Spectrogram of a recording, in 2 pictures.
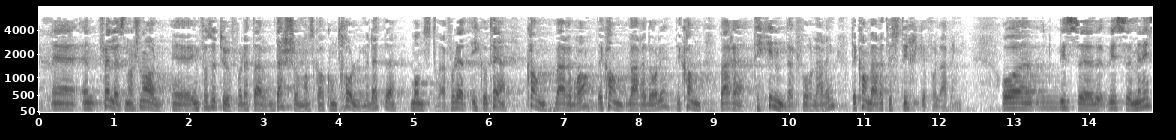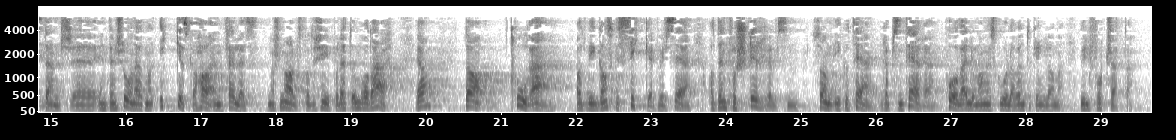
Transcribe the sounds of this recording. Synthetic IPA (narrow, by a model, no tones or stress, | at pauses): ɛnfɛlːəsnɑʂʊnɑːlɪnfɾɑst̪ɾʉk̚t̪ʰʉːɾfɔɖɛt̪ːəhæːɾd̪æʂɔmːɑnskɑlhɑːkʊnt̪ʰɾɔlːmɛd̪ɛt̪ːə | mɔnst̪ɾə̰fɔɖiːɑt̪ikʊt̪ʰeː | kʰɑnʋæːɾəbɾɑːd̪ɛkʰɑnʋæːɾəd̪oːɭɪd̪ɛkʰɑnʋæːɾət̪ʰɪlhɪnd̪əɾfɔɾlæːɾɪŋd̪̥ɛkʰɑnʋæːɾət̪ʰɪlst̪ʏɾkəfɔɾɭæ̰ːɾɪ̰ŋ | ɔʋɪsʋɪsmɪnɪst̪əɾnsɪnt̪ɛnʂuːnæɾɑt̪mɑnɪkːəskɑlɦɑːɛɪnfɛlːəsnɑʂʊnɑːlst̪ɾɑt̪ɛʂiːpʰɔd̪ɛt̪ːəɔmɾoːd̪əhæːɾ | jɑː | d̪̥ɑt̪ʰɾuːɾæɪ | ɑt̪ʋɪɡɑnskəsɪkːəʈʋɪlseːɑt̪̚d̪ɛnfɔʂʈʏrːəlsn̩ | sɔmiːkʊt̪ʰeːɾɛpɾɛ̥snt̪ʰeːɾəɾpʰɔʋɛld̪ɪmɑŋːəskuːləɾːʉnt̪ɔmkɾɪŋːɪlɑnːə̰ | ʋɪlfɔʈʂɛ̰t̪ːə̰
